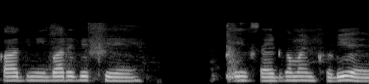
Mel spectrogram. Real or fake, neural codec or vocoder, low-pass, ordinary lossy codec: fake; vocoder, 44.1 kHz, 128 mel bands every 256 samples, BigVGAN v2; 7.2 kHz; AAC, 32 kbps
